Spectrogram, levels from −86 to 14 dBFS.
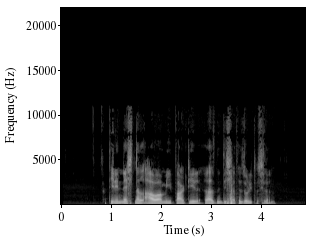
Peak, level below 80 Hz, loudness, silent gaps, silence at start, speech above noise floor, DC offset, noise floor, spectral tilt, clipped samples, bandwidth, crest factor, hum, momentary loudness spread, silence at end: -2 dBFS; -42 dBFS; -22 LUFS; none; 1 s; 49 dB; under 0.1%; -70 dBFS; -6 dB/octave; under 0.1%; 11.5 kHz; 20 dB; 50 Hz at -45 dBFS; 15 LU; 0.6 s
